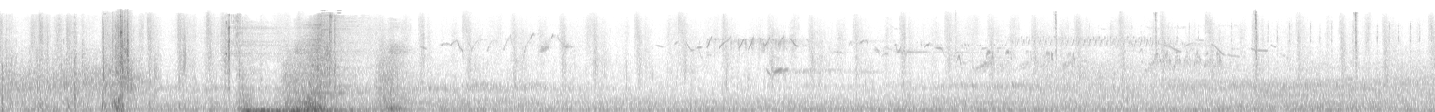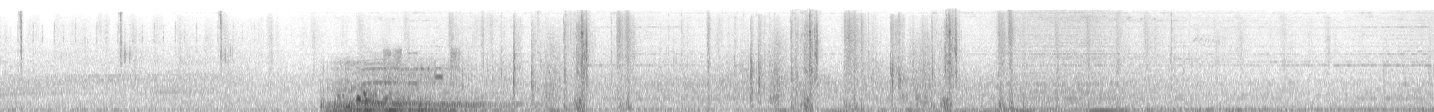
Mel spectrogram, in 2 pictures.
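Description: Footsteps rustle quickly through dry grass.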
